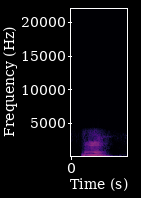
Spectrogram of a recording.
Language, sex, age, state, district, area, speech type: Kannada, male, 45-60, Karnataka, Belgaum, rural, conversation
